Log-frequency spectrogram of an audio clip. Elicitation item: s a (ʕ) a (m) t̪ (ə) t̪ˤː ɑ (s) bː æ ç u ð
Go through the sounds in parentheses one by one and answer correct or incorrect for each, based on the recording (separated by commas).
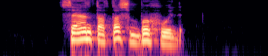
correct, incorrect, incorrect, correct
